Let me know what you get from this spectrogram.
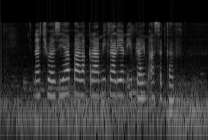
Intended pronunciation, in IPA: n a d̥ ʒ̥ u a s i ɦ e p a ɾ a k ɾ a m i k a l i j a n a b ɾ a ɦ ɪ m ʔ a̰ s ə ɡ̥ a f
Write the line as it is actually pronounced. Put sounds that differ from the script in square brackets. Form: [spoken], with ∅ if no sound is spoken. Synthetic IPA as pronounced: n a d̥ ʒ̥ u a s i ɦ [a] p a [l] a k ɾ a m i k a l i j a n [i] b ɾ a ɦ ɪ m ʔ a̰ s ə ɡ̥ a f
